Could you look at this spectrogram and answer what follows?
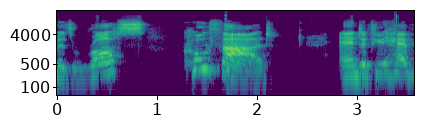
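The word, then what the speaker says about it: Coulthard: that I absolutely love his name is Ross kard and if you have not heard of him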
